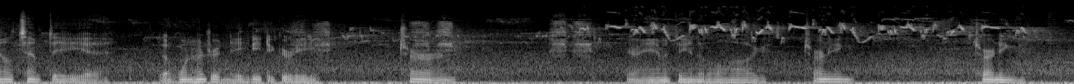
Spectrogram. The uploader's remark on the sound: This episode was recorded on location (starts 14:30) and contains ambient noises like birds and moss scratching, as well as me walking.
